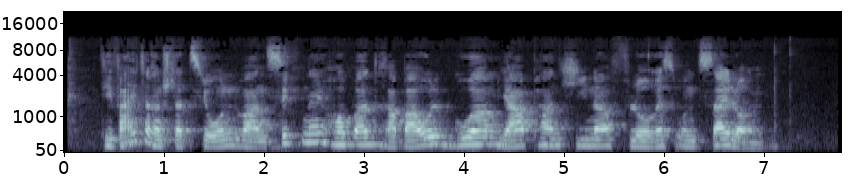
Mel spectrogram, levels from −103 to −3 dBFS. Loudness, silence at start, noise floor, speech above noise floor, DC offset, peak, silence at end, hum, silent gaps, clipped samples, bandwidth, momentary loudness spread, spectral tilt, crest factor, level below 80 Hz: -34 LUFS; 0.05 s; -72 dBFS; 39 dB; under 0.1%; -14 dBFS; 0.8 s; none; none; under 0.1%; 11 kHz; 7 LU; -4.5 dB/octave; 20 dB; -78 dBFS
